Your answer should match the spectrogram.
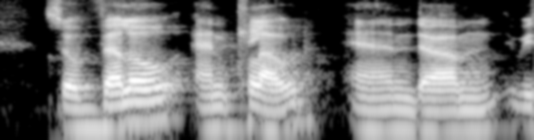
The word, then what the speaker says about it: Velo: as ceo and co-founder called fellow cloud and it's velo actually and it velo is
